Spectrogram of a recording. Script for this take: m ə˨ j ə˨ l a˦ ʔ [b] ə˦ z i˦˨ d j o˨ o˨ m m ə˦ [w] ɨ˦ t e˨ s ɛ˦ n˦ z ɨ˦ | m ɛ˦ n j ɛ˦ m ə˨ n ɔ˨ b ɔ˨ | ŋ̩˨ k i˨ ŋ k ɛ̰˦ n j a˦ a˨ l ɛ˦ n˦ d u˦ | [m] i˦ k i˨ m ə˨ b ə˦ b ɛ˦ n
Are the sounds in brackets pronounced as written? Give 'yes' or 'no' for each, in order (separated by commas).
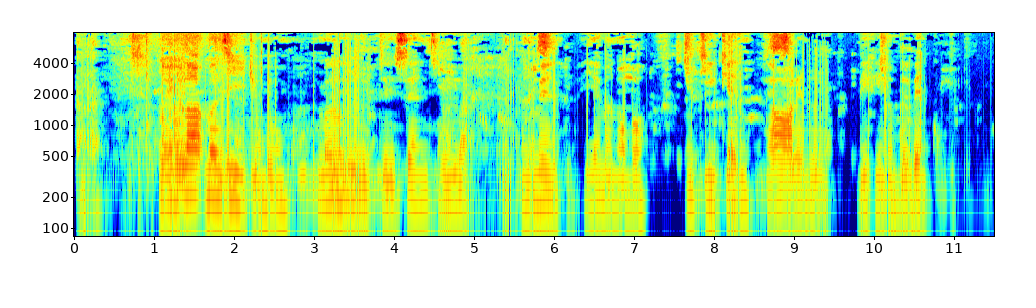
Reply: no, no, no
